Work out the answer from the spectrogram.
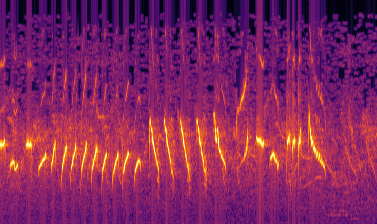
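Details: Oriental white-eye song in the rapid 'nembak' style. A steady string of sharp, very high descending whistles comes quickly and evenly, then breaks into a looser jumble of twittering notes before going quiet.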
